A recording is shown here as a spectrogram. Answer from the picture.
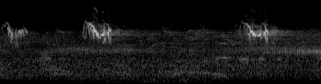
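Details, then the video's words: Great crested grebe with chicks at the Tovačov fishponds, Czech Republic, recorded 2013–2014: three short, high, thin chirping notes, the first soft and the next two louder, spaced over about three seconds against a quiet background hiss. "Potápka roháč, Podiceps cristatus, Great Crested Grebe, Haubentaucher"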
